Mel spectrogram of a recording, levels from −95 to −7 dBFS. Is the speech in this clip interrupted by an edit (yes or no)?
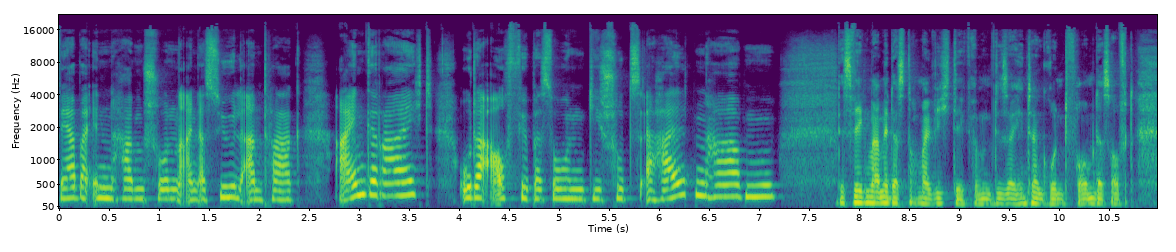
yes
